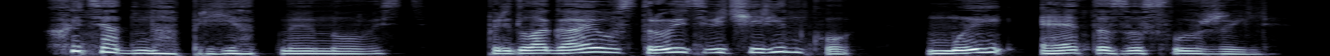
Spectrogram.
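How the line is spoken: Deep sigh, then speaking. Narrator (Russian): глубоко вздохнула и сказала

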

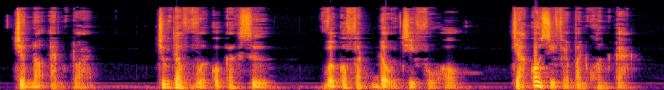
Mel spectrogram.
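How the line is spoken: Soft. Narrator (Vietnamese): Tôi khẽ bảo

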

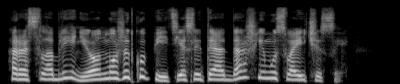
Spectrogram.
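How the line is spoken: Snapping retort. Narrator (Russian): огрызнулась фея

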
